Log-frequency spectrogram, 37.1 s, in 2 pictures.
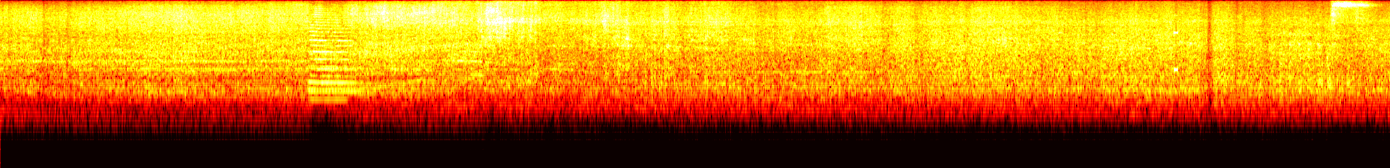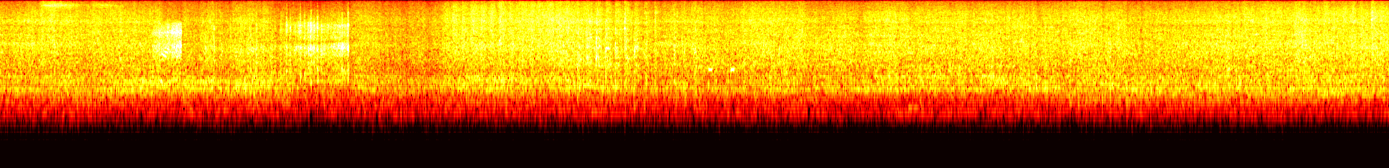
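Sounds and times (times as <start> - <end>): train wheels clattering on rails: 0.0 - 37.0
train horn blast: 4.1 - 5.0.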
